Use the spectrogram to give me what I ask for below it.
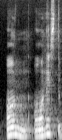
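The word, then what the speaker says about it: honest: 어느 xt 가 되는겁니다 h 는 묵음 이기 때문에 발음은 꺼내서 이렇게 하는 거죠 pers 아니면 키 키 써머레스트 아님 희선 어레스트 보에 이렇게 쓰면 되요 이것도 무덤 이기 때문에 어니스트 거의 이런식으로 쓰실 수 있다라는 거죠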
